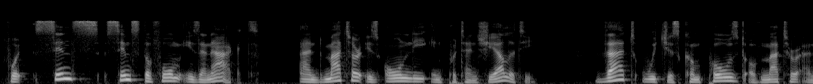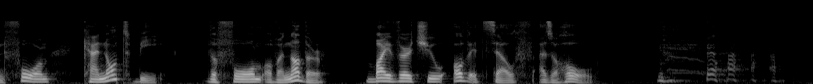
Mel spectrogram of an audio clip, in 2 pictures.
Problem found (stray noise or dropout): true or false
true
